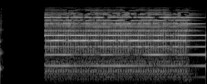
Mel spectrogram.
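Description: Quiz countdown timer sound effect: a last tick, then about half a second later a steady ringing alarm tone held for about a second and a half, signalling that time is up.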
